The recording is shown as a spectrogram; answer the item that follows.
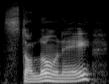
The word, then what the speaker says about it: stallone: because stallone or it would have been pronounced stallone in italian is italian for stallion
